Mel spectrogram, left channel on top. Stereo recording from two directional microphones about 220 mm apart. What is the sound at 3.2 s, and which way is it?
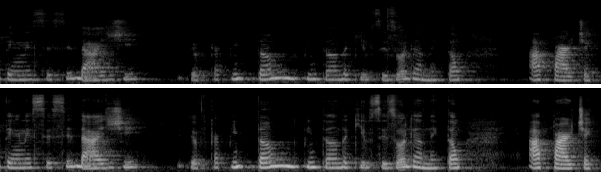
A woman's voice, 40° right (ahead or behind).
